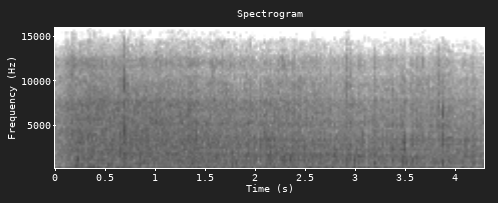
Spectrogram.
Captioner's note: vehicle engine hums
